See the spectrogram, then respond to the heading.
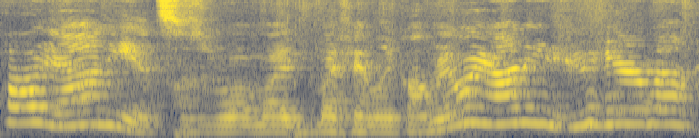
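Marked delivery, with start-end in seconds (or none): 0.0-0.7 high sweet granny voice; grandmother voice. Retold or imitated. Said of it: "my grandmother ... she's like". 2.3-3.5 high sweet granny voice; grandmother voice. Retold or imitated. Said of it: "my grandmother ... she's like".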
